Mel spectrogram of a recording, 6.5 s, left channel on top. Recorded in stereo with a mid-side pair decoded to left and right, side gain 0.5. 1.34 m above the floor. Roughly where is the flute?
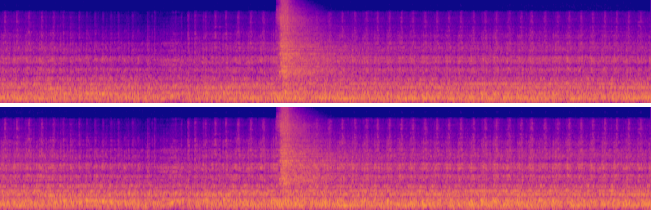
No flute in this recording.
